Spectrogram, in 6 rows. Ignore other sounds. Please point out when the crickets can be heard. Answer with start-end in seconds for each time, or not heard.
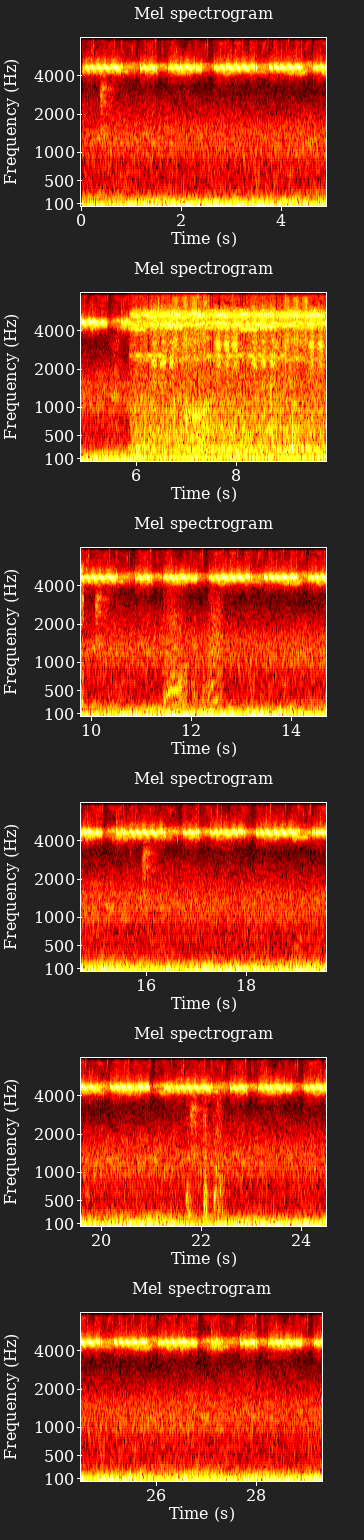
0.0-29.3.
